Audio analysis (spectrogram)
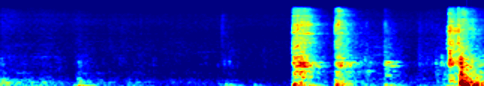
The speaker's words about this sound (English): Let me close this door.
